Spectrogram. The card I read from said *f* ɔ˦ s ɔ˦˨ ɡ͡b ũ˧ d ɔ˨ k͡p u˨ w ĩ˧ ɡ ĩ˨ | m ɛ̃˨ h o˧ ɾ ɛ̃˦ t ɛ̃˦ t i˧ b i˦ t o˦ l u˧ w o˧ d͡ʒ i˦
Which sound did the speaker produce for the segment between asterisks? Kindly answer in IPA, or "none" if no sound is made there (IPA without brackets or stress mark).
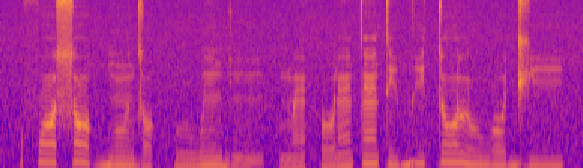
f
